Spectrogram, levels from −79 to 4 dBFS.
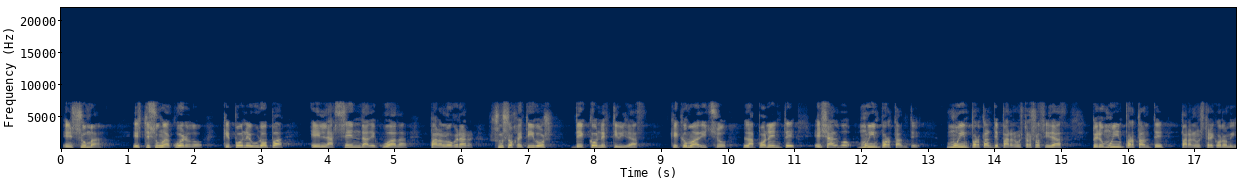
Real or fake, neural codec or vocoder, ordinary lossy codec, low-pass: fake; codec, 24 kHz, 3.1 kbps, DualCodec; none; 7.2 kHz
